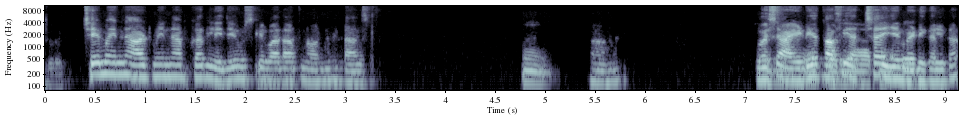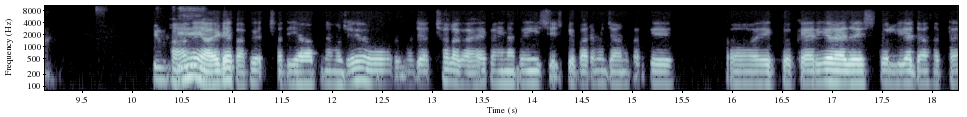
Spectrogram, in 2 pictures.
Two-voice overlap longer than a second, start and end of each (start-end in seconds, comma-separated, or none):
7.2-8.7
